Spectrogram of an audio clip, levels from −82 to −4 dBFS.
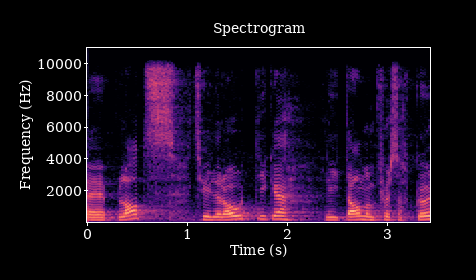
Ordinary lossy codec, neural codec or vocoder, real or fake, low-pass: none; none; real; 9.9 kHz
